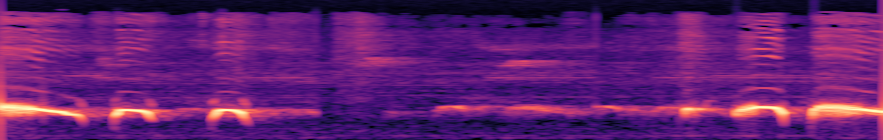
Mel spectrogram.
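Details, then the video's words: Spotted dove, 'giọng son' voice, giving a provoking call coo aimed at rival males. It ends one phrase with three rounded coos. After a short gap, soft murmurs lead into the loud opening notes of the next phrase. "Tiếng Cu Gáy GIỌNG SON [ GÁY GỌI - THÚC ]"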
